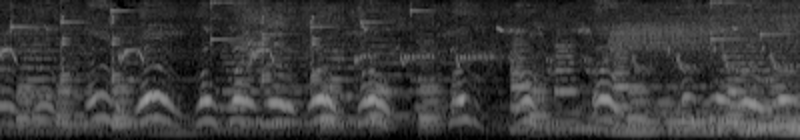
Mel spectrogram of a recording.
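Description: Light children's-show music with a small dog barking repeatedly over it, several short yaps a second. About three seconds in, a hiss of wind rises under it.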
